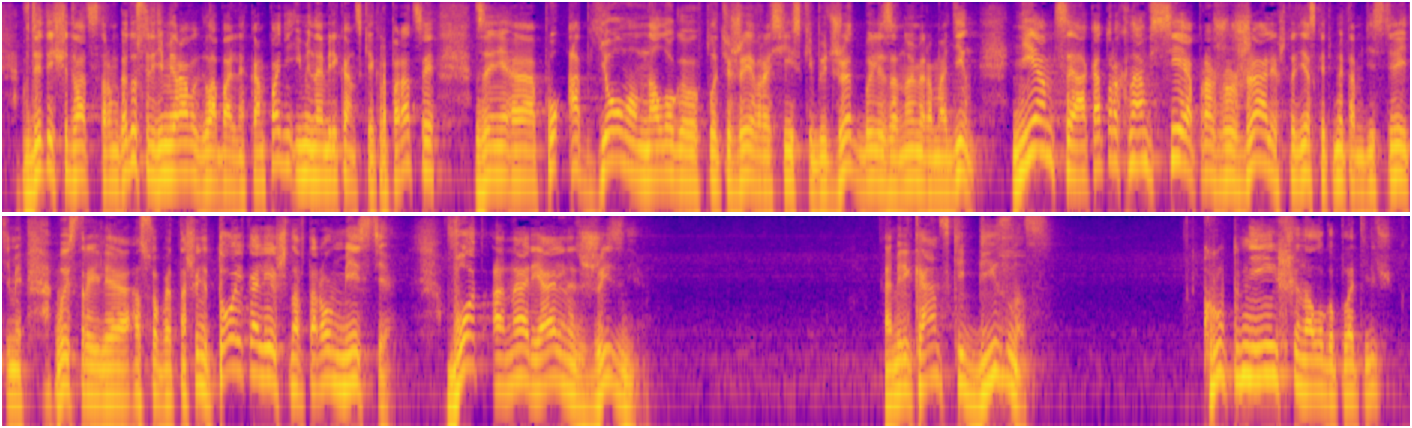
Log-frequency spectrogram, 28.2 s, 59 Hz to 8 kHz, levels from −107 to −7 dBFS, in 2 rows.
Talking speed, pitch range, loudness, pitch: 100 wpm, 120-165 Hz, -22 LUFS, 135 Hz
